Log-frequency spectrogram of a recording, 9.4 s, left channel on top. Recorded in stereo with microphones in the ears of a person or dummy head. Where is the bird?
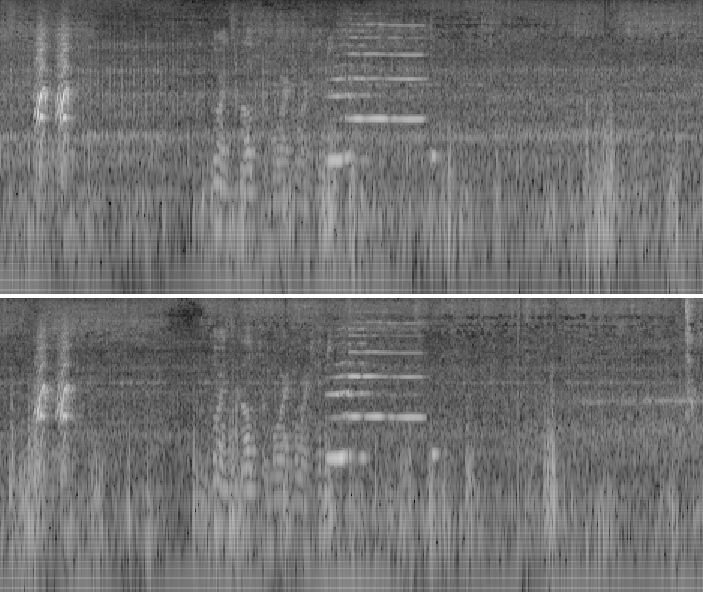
25° left (ahead or behind), 1.3 m.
